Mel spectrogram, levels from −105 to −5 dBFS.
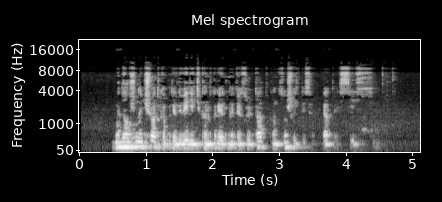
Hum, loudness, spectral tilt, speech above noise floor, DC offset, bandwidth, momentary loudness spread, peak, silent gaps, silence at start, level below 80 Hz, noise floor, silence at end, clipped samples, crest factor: none; -18 LUFS; -4.5 dB/octave; 39 dB; under 0.1%; 9.6 kHz; 12 LU; -2 dBFS; none; 0.5 s; -58 dBFS; -58 dBFS; 0.75 s; under 0.1%; 18 dB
